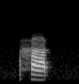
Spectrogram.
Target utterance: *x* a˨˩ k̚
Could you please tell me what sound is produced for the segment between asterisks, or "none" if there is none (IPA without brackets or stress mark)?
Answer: x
